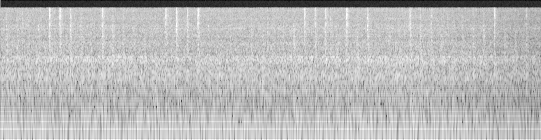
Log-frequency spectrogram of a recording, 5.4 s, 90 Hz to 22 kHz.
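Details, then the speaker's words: 2018 Ford Mustang V8 (Coyote) at idle: light, irregular barbecue-igniter-like tick from the bottom of the engine, coming and going over a steady deep idle; intermittent engine tick, cause not confirmed. "it sounds like an igniter for a barbecue tick a clicking sound comes from the bottom of the engine"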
